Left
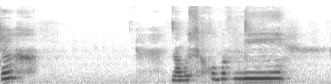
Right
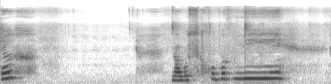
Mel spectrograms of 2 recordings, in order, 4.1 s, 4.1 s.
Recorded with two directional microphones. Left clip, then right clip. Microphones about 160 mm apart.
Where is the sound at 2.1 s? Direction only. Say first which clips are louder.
Right 5 dB; 20° left (ahead or behind).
